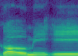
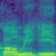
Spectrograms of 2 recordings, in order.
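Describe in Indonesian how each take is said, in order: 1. Vokal terakhirnya dipanjangkan, panjang. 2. Vokal terakhirnya pendek, tidak dipanjangkan.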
